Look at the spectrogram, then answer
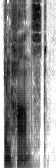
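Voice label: "enhanced", British English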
